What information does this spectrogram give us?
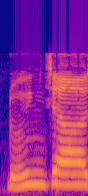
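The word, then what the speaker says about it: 로힝야: 주민 되기 사는데 그 빈 족을 로 인자 주민이 라고 읽어요 아 예약이 해요 로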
